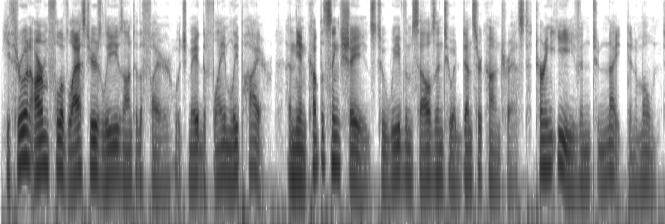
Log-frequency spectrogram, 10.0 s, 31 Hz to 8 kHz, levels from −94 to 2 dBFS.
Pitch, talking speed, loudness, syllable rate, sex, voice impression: 95 Hz, 215 wpm, -22 LUFS, 5.7 syllables/s, male, masculine, adult-like, slightly tensed, clear, fluent, slightly cool, intellectual, slightly refreshing, sincere, calm, mature, slightly wild, kind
